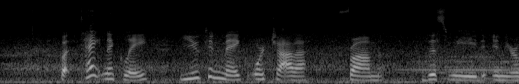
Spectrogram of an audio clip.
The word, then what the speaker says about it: horchata: It's spelled horchata, but it's pronounced horchata, and it's a delicious beverage made from this nut.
